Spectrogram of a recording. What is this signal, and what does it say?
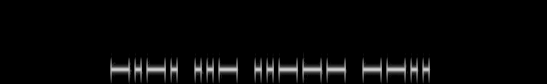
Morse code, heard as a keyed tone, about 20 wpm, 700 Hz. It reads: CU2Z
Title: DXCC-100 Call Signs - 4 Characters - Repeated 2x - 20wpm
